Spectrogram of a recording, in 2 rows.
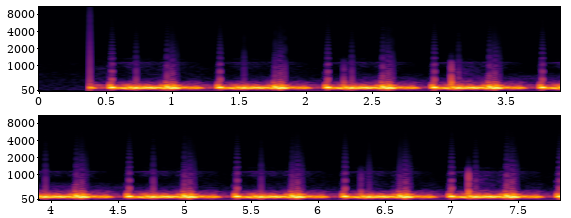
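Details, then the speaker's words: Mitral stenosis heard at the mitral area (apex): regular rhythm about 74/min with a quail rhythm of loud snapping S1, unchanged S2 and a mitral opening snap, plus a low rumbling diastolic murmur between beats. "точка аускультации – митральный клапан, митральный стеноз, диастолический шум."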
